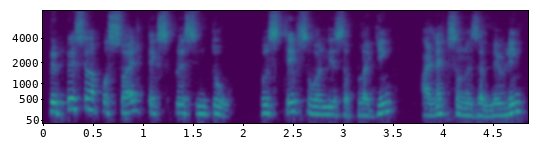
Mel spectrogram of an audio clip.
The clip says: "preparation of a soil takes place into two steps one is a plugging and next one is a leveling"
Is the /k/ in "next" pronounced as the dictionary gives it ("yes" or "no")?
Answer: yes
